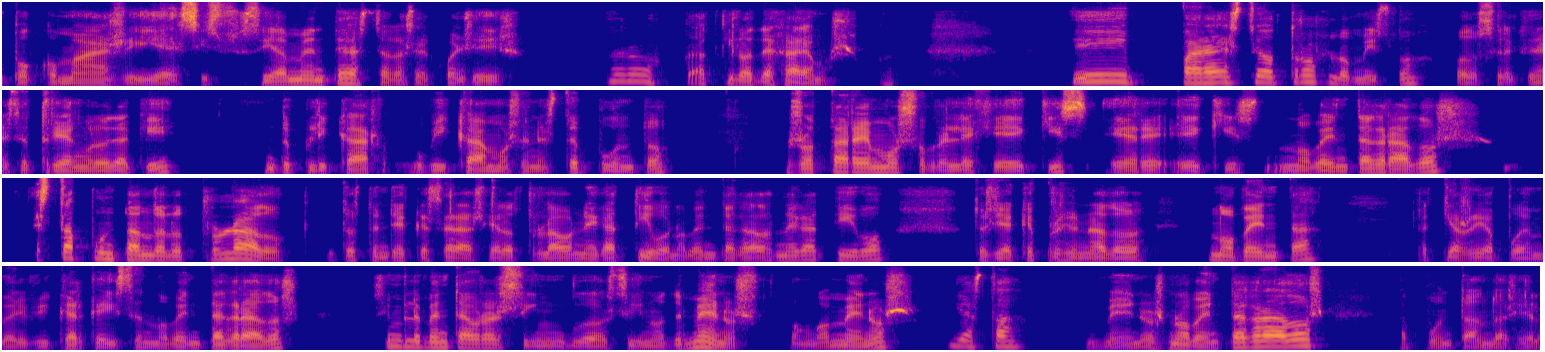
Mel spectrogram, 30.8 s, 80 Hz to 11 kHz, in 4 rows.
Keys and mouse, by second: 5.2 shift+middle click, 7.5 click, 8.8 shift+d, 10.9 click, 13.5 x, 14.2 KP_9, 14.4 KP_0, 26.9 KP_Subtract.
